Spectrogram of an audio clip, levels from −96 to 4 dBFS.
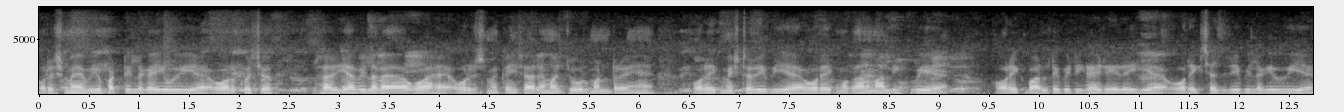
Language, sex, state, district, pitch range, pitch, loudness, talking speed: Hindi, male, Haryana, Charkhi Dadri, 145-155 Hz, 150 Hz, -17 LUFS, 220 wpm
